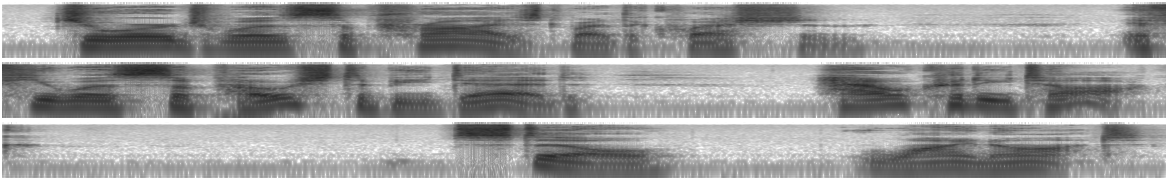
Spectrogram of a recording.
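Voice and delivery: plain reading voice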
